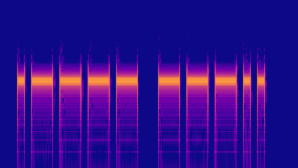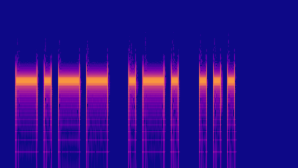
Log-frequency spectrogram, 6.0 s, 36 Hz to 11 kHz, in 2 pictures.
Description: Morse code, heard as a keyed tone, about 17 wpm, 700 Hz. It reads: 18 YRS
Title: Practice QSO - Exchange 3 - More Info - 17wpm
